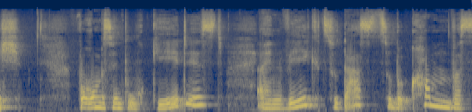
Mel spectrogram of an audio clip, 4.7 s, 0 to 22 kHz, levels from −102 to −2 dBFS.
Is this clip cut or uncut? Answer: cut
